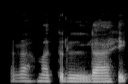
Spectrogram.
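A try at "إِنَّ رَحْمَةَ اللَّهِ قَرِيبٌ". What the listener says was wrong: Rahmatallahi, not rahmatullah. Rahmatallahi.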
